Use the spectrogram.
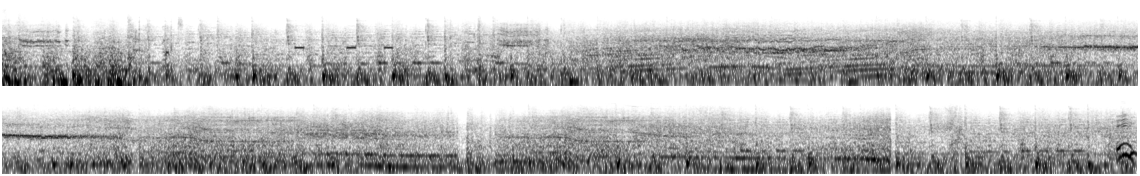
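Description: A car peels away with squealing, skidding tires in a loud, sustained rush of engine and road noise, carrying off a kidnapped woman.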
